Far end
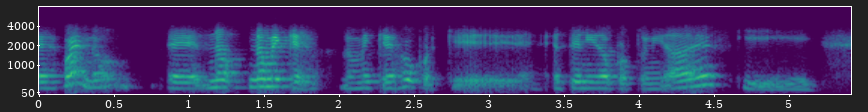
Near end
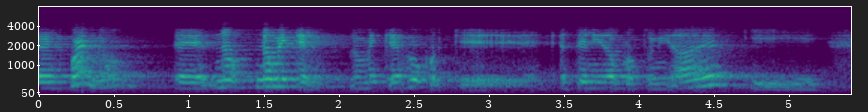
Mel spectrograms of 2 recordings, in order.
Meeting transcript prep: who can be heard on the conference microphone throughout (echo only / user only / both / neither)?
echo only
